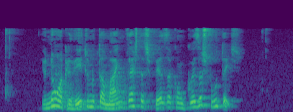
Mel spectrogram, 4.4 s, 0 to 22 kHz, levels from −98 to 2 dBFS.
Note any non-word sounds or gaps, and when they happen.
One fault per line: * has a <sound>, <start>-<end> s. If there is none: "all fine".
all fine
